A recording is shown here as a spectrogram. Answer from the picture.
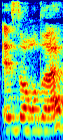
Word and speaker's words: Izolda: So Izolda, that's how I'm gonna pronounce it from now on because that's what Google told me.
